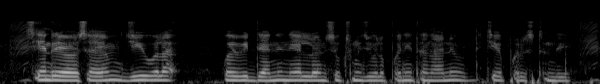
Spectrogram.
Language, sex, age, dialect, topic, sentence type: Telugu, male, 31-35, Central/Coastal, agriculture, statement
